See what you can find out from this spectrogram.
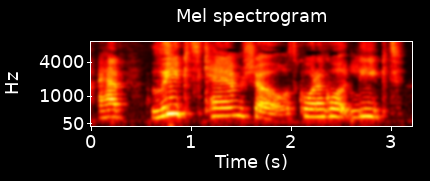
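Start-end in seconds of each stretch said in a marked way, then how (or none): none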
